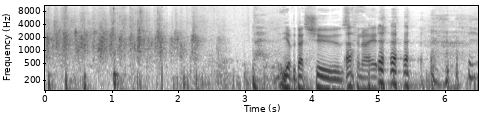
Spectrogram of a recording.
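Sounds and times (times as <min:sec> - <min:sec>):
crowd applauding: 0:00.0 - 0:02.6
speech: 0:03.5 - 0:06.4
laughter: 0:04.6 - 0:06.4.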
